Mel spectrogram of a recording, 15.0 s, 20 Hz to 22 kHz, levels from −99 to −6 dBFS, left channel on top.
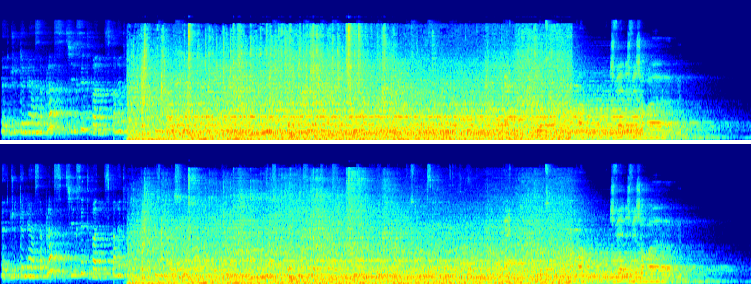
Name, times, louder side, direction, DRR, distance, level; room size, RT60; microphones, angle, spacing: voice 1, 0.0-7.7 8.1-9.7 10.1-10.3, equal, 30° right, -2 dB, 3.7 m, -41 dB
sound 1, 2.5-11.4, left 2 dB, 80° left, 1.4 m, -33 dB
sound 2, 3.3-12.9, left 4 dB, 50° left, 0.4 m, -33 dB
voice 2, 10.7-11.8 12.1-13.6, equal, 5° left, 4 dB, 1.3 m, -36 dB
22.5 x 14.5 x 9.9 m, 2.8 s
head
